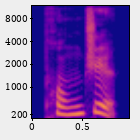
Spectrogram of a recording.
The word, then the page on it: 同志: tóng zhì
